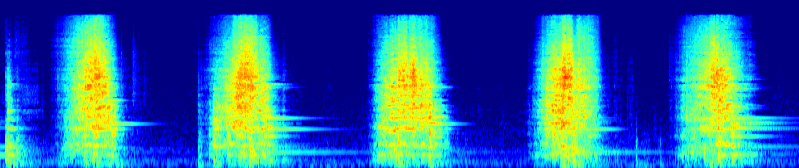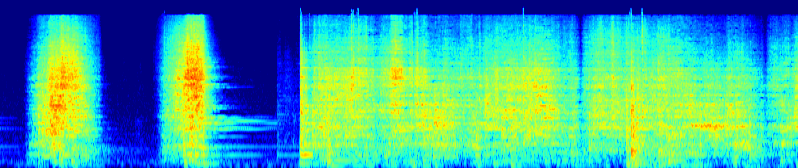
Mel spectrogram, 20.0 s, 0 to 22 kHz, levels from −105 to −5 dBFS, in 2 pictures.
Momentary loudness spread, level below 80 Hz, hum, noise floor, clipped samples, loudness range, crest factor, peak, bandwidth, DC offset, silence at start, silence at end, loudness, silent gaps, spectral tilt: 20 LU; -68 dBFS; none; -83 dBFS; under 0.1%; 9 LU; 26 dB; -2 dBFS; 16 kHz; under 0.1%; 0.05 s; 0 s; -22 LUFS; none; 1.5 dB/octave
